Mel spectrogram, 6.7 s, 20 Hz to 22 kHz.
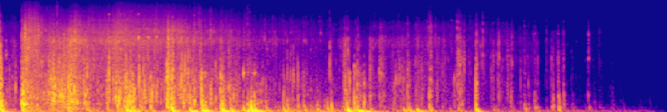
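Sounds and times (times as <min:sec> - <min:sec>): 
debris and rock rubble falling in a building collapse: 0:00.0 - 0:06.2.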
